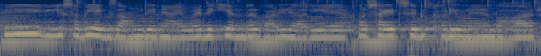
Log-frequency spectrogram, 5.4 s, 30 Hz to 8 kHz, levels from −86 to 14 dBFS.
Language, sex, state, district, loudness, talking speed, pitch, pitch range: Hindi, female, Goa, North and South Goa, -29 LUFS, 245 wpm, 210 Hz, 195-225 Hz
